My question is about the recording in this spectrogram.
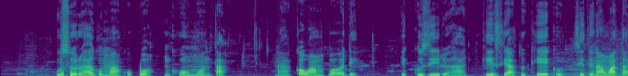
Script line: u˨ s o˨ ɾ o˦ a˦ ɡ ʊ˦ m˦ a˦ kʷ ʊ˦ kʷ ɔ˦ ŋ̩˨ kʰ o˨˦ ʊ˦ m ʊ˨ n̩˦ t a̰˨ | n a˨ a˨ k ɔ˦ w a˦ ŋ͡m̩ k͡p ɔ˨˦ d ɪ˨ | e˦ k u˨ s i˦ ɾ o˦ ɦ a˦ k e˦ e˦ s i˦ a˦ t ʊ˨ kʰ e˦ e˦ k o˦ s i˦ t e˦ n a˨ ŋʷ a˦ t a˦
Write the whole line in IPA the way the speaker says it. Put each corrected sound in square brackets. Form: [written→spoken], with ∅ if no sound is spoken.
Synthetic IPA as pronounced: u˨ s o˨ ɾ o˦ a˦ ɡ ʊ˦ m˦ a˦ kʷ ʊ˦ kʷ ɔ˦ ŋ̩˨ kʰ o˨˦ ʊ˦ m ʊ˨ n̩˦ t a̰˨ | n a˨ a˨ k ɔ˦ w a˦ ŋ͡m̩ k͡p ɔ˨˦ d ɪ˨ | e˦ k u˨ [s→z] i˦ ɾ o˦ ɦ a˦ k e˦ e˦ s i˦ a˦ t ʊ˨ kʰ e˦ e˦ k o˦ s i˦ t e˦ n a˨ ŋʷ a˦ t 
